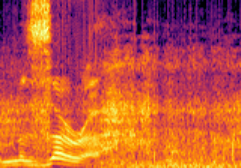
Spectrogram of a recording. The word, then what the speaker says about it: Missouri: Louis, Missouri. Or Missouri, as my cousins pronounce it.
